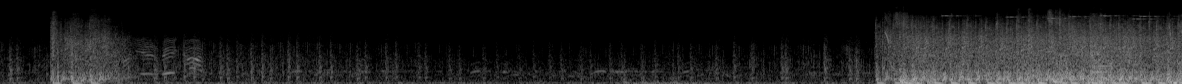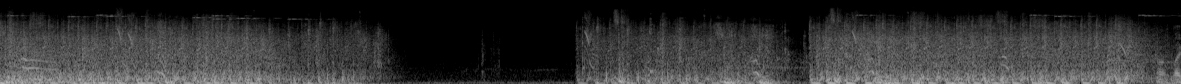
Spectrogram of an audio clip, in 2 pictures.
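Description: Sustained bursts of automatic gunfire from the video game Medal of Honor: Underground, loud and dense, with quieter stretches and abrupt gaps between heavy volleys.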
